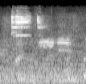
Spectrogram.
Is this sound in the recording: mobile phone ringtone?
no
